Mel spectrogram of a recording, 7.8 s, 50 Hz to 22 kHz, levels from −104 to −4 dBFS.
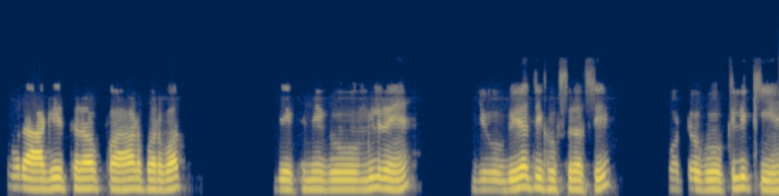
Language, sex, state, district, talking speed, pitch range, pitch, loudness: Hindi, male, Chhattisgarh, Raigarh, 155 wpm, 150-170 Hz, 155 Hz, -17 LUFS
